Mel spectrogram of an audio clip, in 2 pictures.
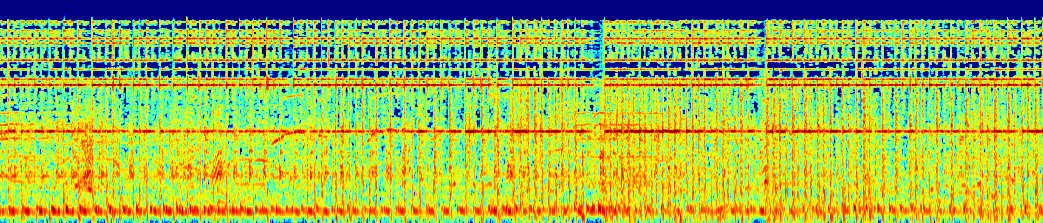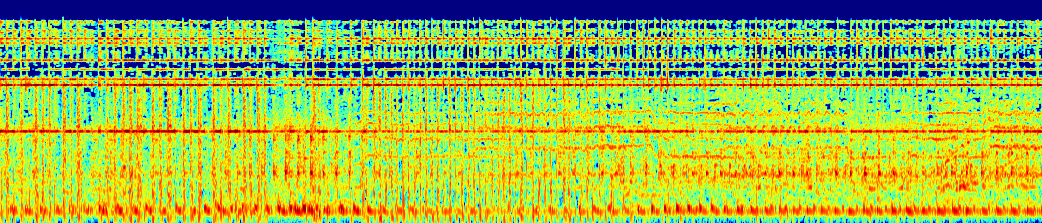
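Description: Puja hand bell rung rapidly and without a break during a camphor-flame aarti, its fixed ringing tones going on throughout, over a steady, rapid low pulse.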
